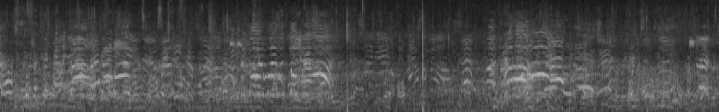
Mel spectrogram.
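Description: A crowd of spectators cheers and shouts from outdoors across a field.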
